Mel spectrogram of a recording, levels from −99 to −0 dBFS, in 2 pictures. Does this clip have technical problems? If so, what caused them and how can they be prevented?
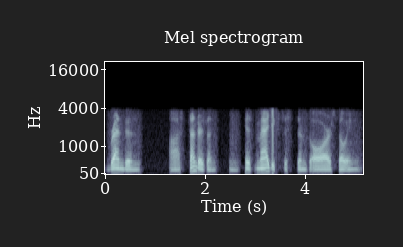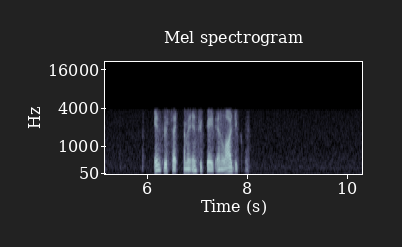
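Yes, there's a short burst of bit errors on a digital phone line, from about 3.29 to 3.44 s. A rough error rate of around one in a hundred bits flips individual samples of the G.711 signal, and hits on sign or high-order bits crack out as sharp ticks over the narrow 150 Hz to 3.6 kHz telephone sound. Preventing it comes down to a cleaner digital link, or error detection and correction on the line.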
